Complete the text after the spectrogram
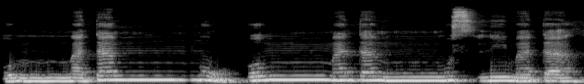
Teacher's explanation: Okey, mana-mana nun mati ataupun tanwin bertemu dengan 4 huruf ini, otomatik dia dinamakan idgham ma'al gunnah. Okey, kita kena dengung sebanyak 2 harakat ma'al gunnah berserta kita idgham itu maksudnya memasukkan berserta dengung. Okey, daripada huruf ta marbutah itu terus baca huruf mim.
